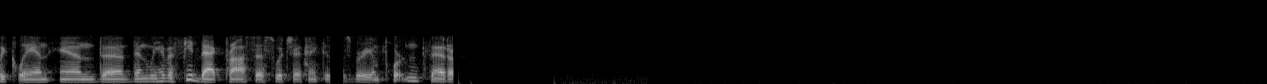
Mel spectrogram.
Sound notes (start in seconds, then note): 6.1 audio cuts out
